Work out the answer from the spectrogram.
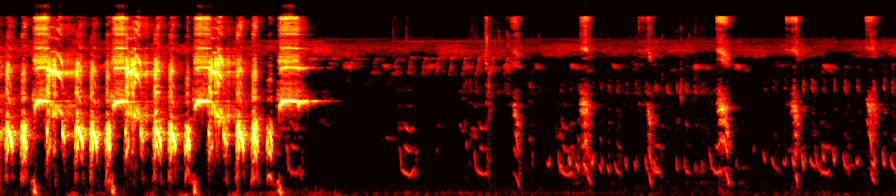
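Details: Francolin (teetar) giving a loud, harsh, rasping series of rapid notes for about three seconds. It then falls silent, leaving only faint, thin chirps from small birds in the background.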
